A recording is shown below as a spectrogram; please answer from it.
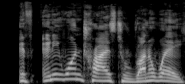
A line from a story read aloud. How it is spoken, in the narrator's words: he barked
